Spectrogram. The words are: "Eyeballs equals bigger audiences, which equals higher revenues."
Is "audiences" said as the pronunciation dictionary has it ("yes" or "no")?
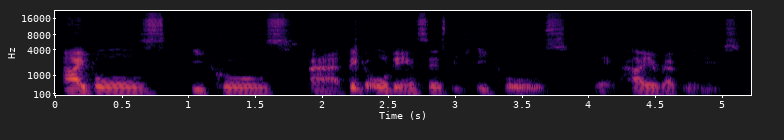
yes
